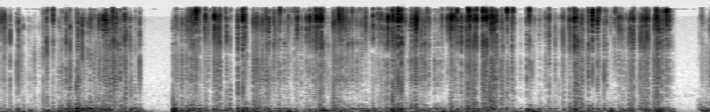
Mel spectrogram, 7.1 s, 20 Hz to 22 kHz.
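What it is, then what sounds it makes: Wax pillar candle, scratched. A solid cream wax pillar candle with a honeycomb, diamond-textured surface stands upright and is scratched fast with long nails. The result is a dense, continuous run of rough, rumbling scratching, heavy in the low end. It breaks off briefly near 1.6 seconds and again near 6.9 seconds before resuming.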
